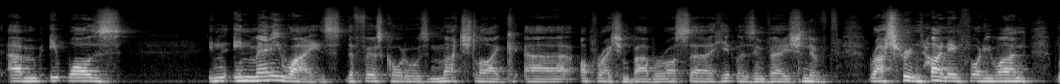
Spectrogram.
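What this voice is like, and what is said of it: Slightly hoarse, not clear voice. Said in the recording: “I was vociferous in my support for the team. That might explain why my voice is less than 100% crystal clear.”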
